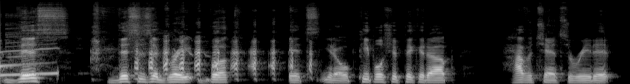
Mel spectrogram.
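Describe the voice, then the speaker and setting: At a fairly slow pace, a man with a fairly low voice talks with ordinary pitch variation. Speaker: deputy chief. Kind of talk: interview answer.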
